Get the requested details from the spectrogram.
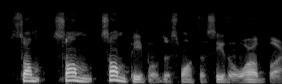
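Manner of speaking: awful put-on voice, very low, committed to badly. Asked to do a Michael Caine, the speaker attempts a Michael Caine impression. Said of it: "can you do a Michael Caine? ... That was an awful Michael".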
